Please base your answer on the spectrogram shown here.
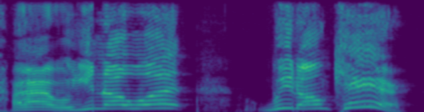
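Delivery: high-pitched brush-off; mock dismissive. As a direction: play someone waving away a warning. Voices people dismissing New Yorkers' warnings.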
